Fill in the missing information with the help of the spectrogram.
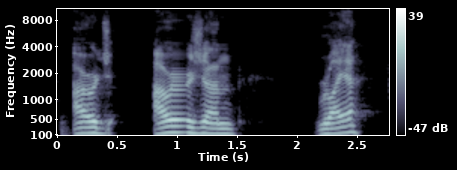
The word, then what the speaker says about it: Arjan Raya: to be joined by Arjan Raya. Did I pronounce that correct? – Arjan Raya, like Argentina without the Tina.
